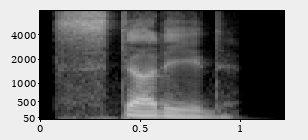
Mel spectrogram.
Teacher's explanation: I know that last one is a bit tricky because of the Y at the end, but the sound is voiced, so it's just D. No extra syllable.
